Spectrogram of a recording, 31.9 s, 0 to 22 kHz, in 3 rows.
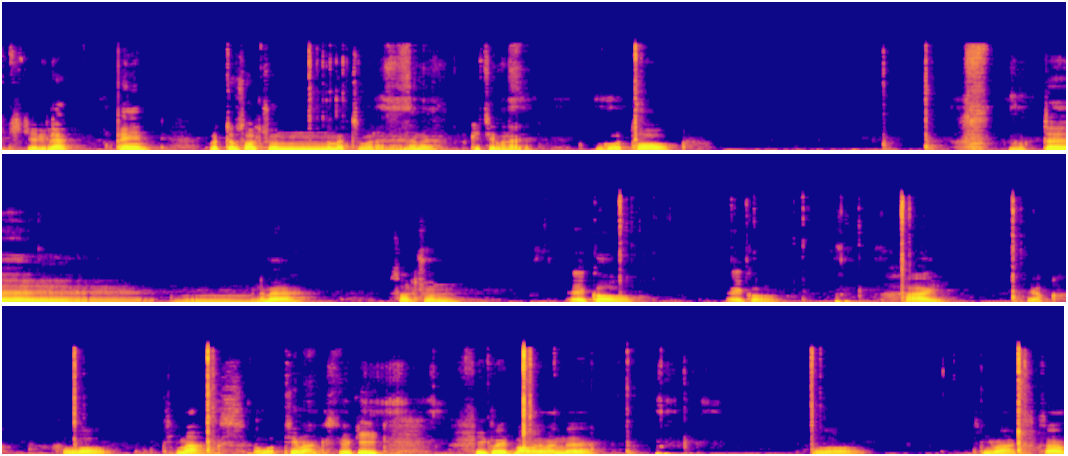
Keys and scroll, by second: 3.2 BackSpace, 3.3 BackSpace, 5.3-6.5 typing, 8.5-9.7 typing, 15.6-23.8 typing, 18.6 Left, 25.1-31.9 typing.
